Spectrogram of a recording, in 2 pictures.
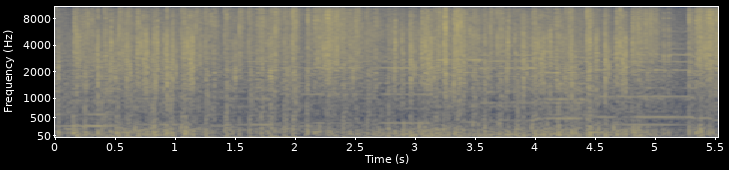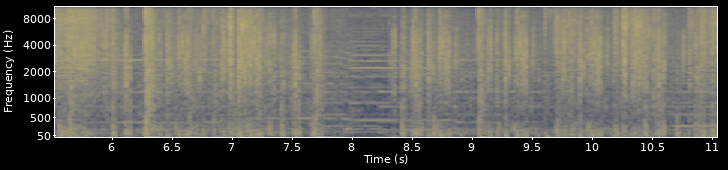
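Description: Dense Civil War battle gunfire in the strategy game Grand Tactician: The Civil War, with continuous crackling rifle volleys and sharp reports layered over one another, loud and relentless throughout.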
